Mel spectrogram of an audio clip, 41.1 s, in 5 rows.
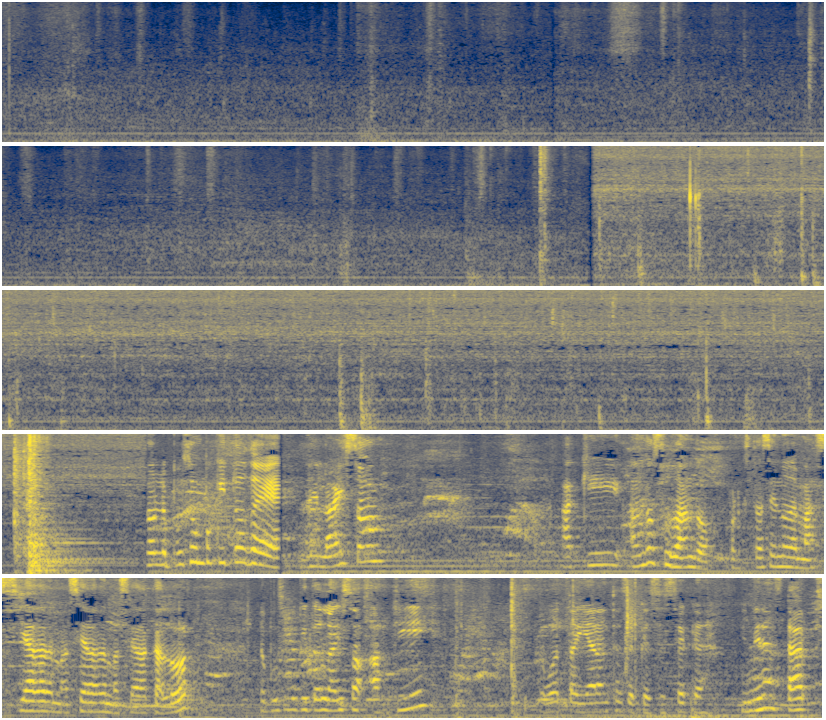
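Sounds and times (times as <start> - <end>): washing machine filling with water: 14.1 - 26.2.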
